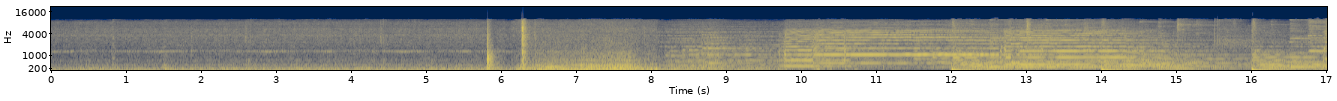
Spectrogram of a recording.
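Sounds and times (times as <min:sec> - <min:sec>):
vehicle engine humming and revving: 0:00.0 - 0:11.2, 0:11.9 - 0:17.0
guitar music: 0:08.1 - 0:17.0.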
